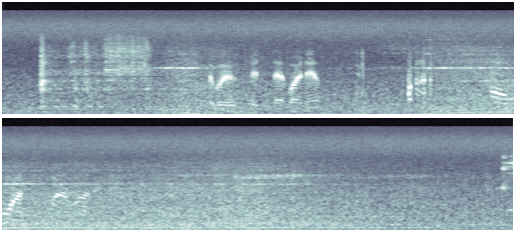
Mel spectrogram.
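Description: A car engine starting about four seconds in, then running steadily at idle, preceded by a few short vocal sounds and clicks.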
